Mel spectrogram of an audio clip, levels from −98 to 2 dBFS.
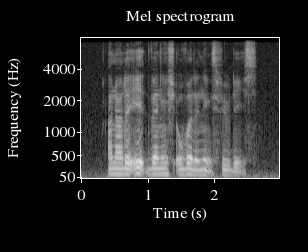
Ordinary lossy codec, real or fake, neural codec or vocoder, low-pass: none; real; none; 7.2 kHz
